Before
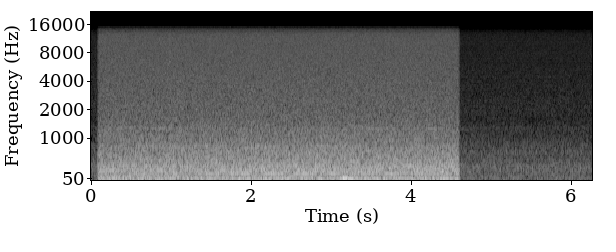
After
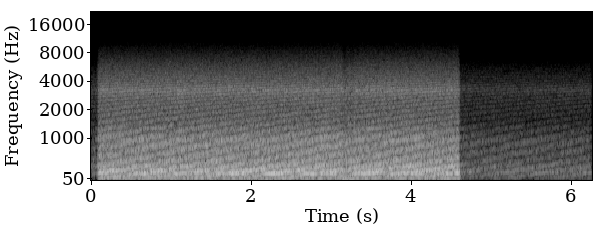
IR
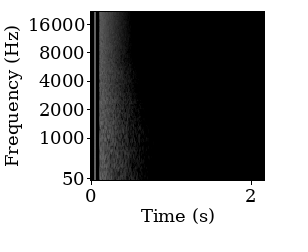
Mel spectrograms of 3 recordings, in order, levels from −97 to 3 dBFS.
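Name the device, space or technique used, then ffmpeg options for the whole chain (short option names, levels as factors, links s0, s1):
barber-pole flanger into a guitar amplifier: -filter_complex "[0:a]asplit=2[s0][s1];[s1]adelay=3.7,afreqshift=1.8[s2];[s0][s2]amix=inputs=2:normalize=1,asoftclip=type=tanh:threshold=0.0891,highpass=78,equalizer=f=190:t=q:w=4:g=8,equalizer=f=970:t=q:w=4:g=7,equalizer=f=3200:t=q:w=4:g=9,lowpass=f=4400:w=0.5412,lowpass=f=4400:w=1.3066,volume=1.33"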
